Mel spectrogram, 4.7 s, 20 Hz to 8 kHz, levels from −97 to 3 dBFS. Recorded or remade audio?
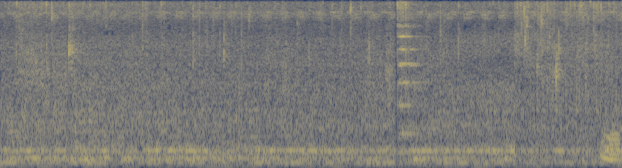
recorded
